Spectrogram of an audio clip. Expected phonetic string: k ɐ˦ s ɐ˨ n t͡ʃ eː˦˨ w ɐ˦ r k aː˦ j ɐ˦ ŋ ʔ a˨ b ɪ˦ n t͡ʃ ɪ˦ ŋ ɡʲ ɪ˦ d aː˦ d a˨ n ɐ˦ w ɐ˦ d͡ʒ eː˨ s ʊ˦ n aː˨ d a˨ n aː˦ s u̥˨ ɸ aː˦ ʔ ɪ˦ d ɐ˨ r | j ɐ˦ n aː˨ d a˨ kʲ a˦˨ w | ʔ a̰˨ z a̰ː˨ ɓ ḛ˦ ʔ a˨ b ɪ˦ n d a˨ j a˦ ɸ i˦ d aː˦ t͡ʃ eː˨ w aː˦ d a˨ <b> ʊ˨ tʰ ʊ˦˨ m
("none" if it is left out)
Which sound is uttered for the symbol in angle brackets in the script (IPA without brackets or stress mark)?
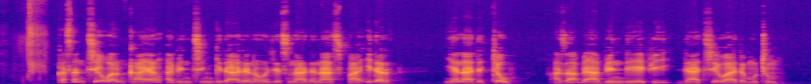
m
